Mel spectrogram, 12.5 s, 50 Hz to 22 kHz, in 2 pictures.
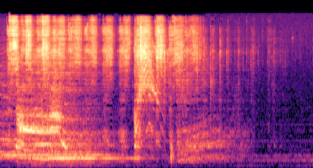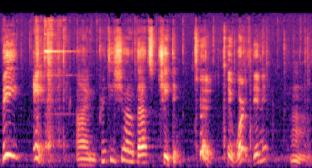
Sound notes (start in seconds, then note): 2.8 screeches; 7.1 cash register dings; 12.0 scoffs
